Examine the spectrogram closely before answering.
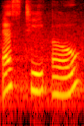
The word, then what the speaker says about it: stopped: p so we spell s-t-o-p-p-e-d we don't pronounce it as an extra syllable just sound stopped stopped how about the word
